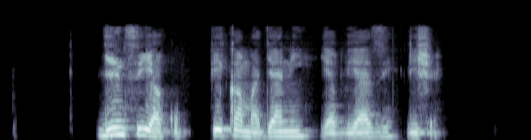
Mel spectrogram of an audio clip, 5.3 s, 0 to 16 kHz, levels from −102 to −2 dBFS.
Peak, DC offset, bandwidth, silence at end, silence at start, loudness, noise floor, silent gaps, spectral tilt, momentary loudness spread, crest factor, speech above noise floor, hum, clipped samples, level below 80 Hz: -6 dBFS; under 0.1%; 7.8 kHz; 0.95 s; 1 s; -20 LUFS; under -90 dBFS; 1.93-2.10 s; -7.5 dB/octave; 13 LU; 16 dB; over 71 dB; none; under 0.1%; -62 dBFS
